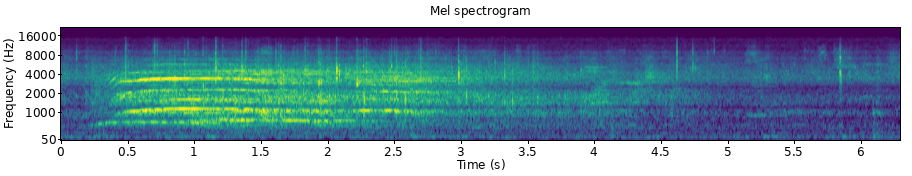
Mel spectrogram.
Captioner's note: audience applauding; audience cheering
